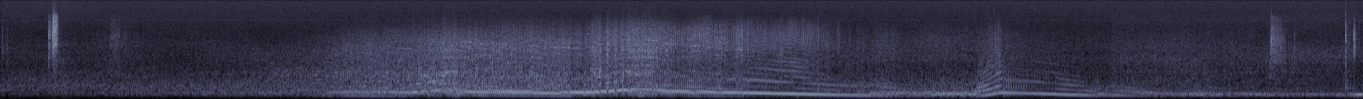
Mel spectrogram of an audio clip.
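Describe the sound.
A car engine revving hard, loud and sustained, its pitch climbing and dropping repeatedly through several surges before easing off.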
